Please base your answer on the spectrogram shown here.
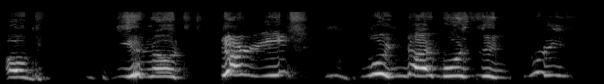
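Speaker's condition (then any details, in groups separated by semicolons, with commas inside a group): Cerebral palsy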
